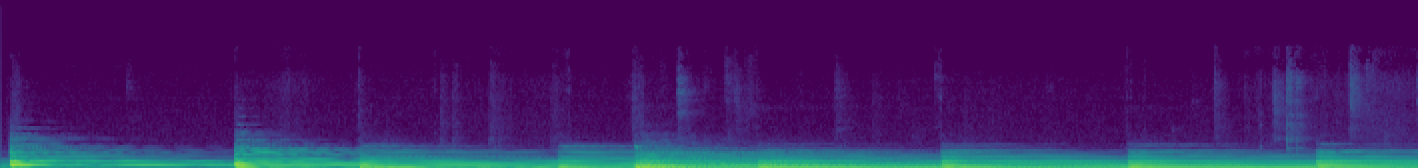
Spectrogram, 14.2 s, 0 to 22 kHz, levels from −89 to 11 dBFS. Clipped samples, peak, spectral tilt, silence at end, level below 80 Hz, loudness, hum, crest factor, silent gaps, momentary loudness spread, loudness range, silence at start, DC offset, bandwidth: under 0.1%; 0 dBFS; -11.5 dB/octave; 0 s; -46 dBFS; -19 LUFS; none; 18 dB; none; 12 LU; 4 LU; 0 s; under 0.1%; 3.3 kHz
